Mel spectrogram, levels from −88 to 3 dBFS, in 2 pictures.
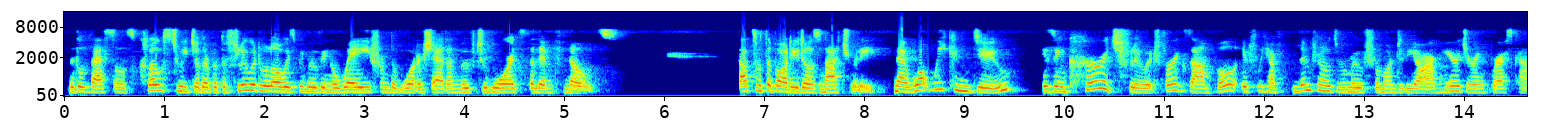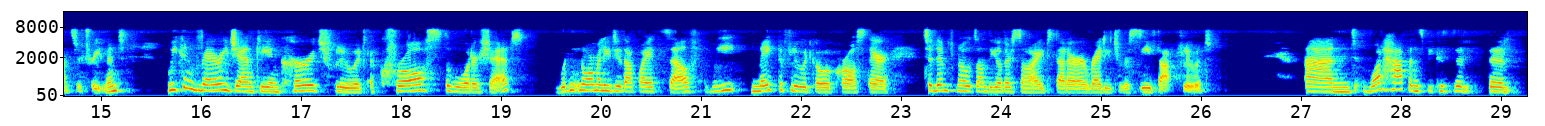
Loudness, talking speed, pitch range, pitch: -21 LUFS, 195 wpm, 185-240 Hz, 205 Hz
